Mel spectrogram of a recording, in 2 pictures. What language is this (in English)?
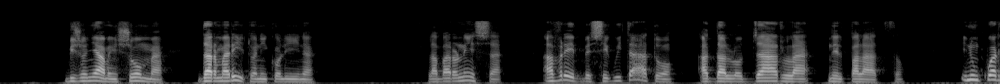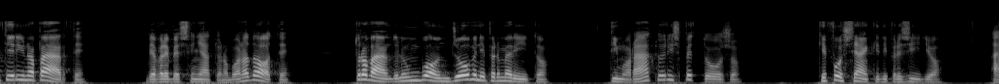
Italian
